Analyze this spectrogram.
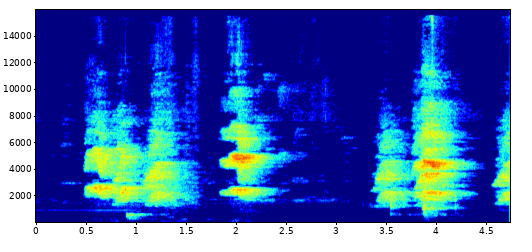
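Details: Two pet grey parrots during their morning routine, playing and a little noisy while speaking words; harsh, speech-like squawks in three bursts with broad bright bands, separated by short pauses.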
